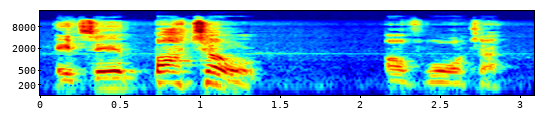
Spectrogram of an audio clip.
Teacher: I've put the stress on the word bottle because to make everyone know this, the water is in a bottle. So the important word in this sentence I've stressed is the word bottle.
